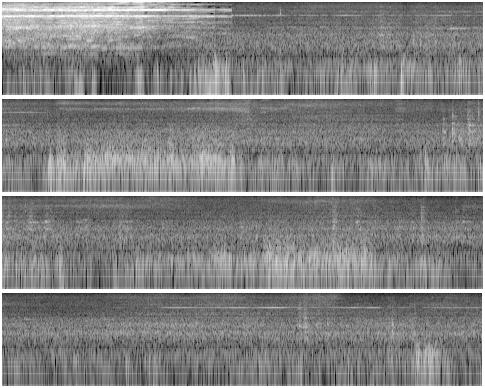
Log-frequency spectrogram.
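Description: Freight train hauled by diesel locomotives passing: a loud, high-pitched wheel squeal for about the first two seconds that stops abruptly, then a lower rumble of the locomotives and wagons rolling that swells and fades several times, with a faint squeal returning near the end.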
